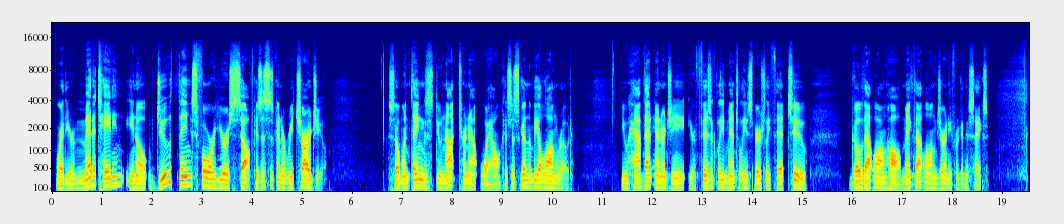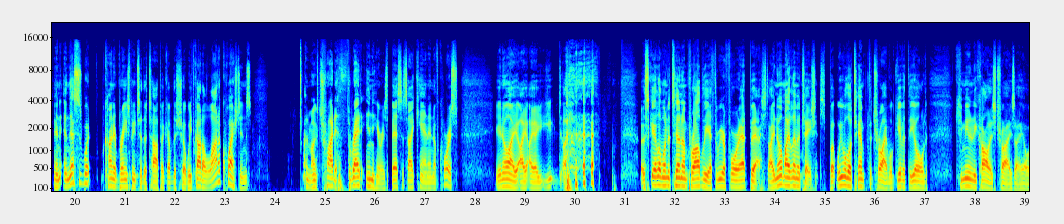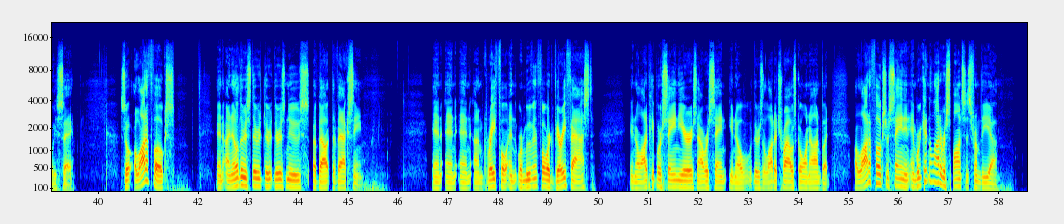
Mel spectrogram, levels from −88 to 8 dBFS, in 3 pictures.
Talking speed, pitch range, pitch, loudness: 205 wpm, 105-130 Hz, 115 Hz, -19 LUFS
